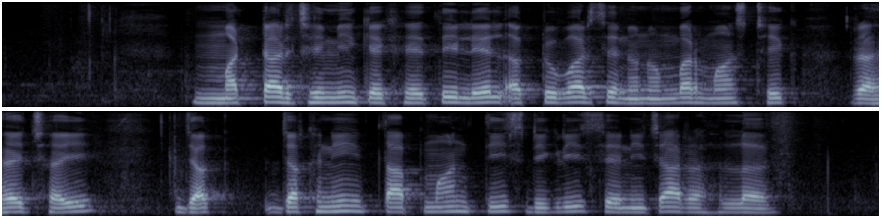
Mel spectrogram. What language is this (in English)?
Magahi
